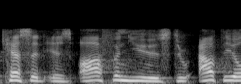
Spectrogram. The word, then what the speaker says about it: chesed: And that word is chesed, and it's spelled C-H-E-S-E-D.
